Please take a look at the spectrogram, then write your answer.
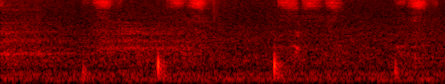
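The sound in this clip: Writing on a board for a diagram, a few faint, short scratchy strokes with small squeaky accents between pauses, with no talk.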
